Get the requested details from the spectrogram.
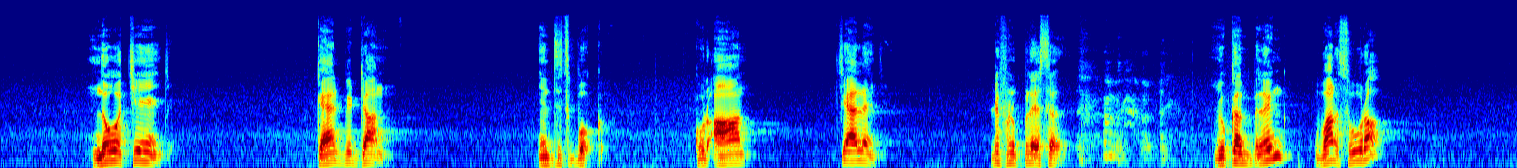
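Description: An elderly man speaks slowly and earnestly into a close microphone, with long pauses.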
